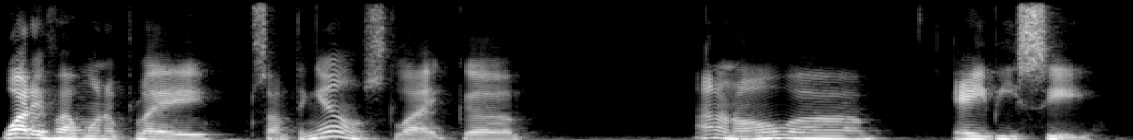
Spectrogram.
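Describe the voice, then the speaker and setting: A man teaching bass guitar in a casual video lesson, explaining patiently step by step and checking in often. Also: animated, unhurried, smooth. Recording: bass guitar playing between phrases.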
